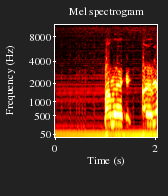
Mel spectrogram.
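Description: Steady electrical mains hum on an open broadcast or phone line. A person's voice breaks in about halfway through and goes on after a short pause.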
